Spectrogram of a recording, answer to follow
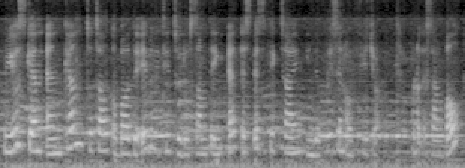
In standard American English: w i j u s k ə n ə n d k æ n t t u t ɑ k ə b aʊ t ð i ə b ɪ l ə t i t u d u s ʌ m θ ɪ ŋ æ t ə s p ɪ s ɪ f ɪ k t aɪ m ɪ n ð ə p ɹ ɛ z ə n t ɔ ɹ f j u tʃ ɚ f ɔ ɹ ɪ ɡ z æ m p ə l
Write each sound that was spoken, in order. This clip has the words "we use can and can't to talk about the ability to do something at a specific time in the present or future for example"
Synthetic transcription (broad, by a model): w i j u s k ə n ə n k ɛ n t t u t ɑ k ə b aʊ t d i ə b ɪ l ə t i t u d u s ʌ m t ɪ ŋ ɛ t ə s p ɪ s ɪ f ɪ k t aɪ m ɪ n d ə p ɹ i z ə n ɔ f f j u tʃ ɚ f ɔ ɹ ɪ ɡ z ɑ m p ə l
